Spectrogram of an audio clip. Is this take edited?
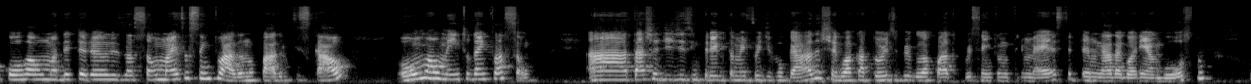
no; 0 cuts

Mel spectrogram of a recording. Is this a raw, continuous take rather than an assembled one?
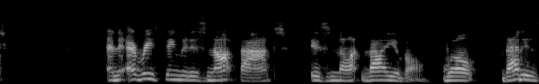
no; 1 cut; at 4.3 s

